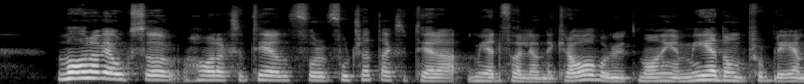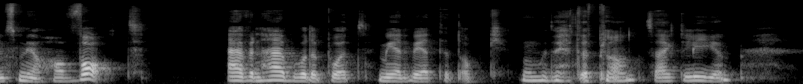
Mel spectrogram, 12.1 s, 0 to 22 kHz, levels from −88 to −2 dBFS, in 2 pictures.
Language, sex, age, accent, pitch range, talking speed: Swedish, female, 20-39, native, 180-225 Hz, 150 wpm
